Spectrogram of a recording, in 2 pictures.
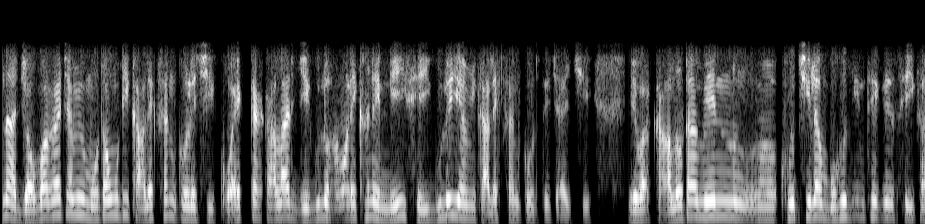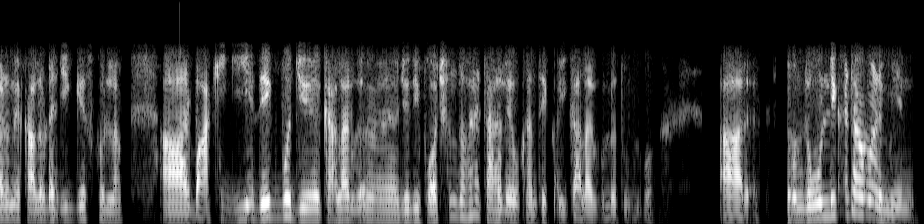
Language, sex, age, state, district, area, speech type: Bengali, male, 45-60, West Bengal, North 24 Parganas, urban, conversation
